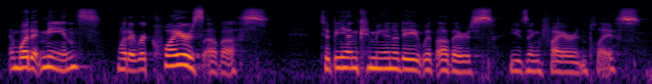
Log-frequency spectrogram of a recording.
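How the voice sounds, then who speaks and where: A woman panelist speaking with a slightly hoarse voice into a handheld mic, telling a story in an earnest, deliberate way on a conference stage. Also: medium pitch, a little mellow.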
